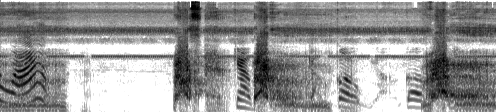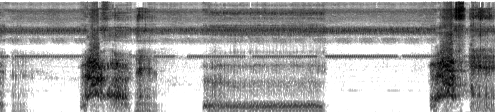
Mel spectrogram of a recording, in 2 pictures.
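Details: Angry dog giving harsh barks and throaty growls in short bursts, mixed with a woman talking in Hindi and a few whining, rising-falling tones between the louder snarling outbursts.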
